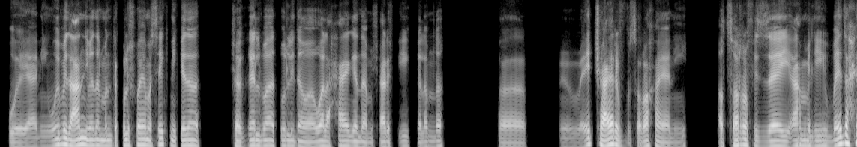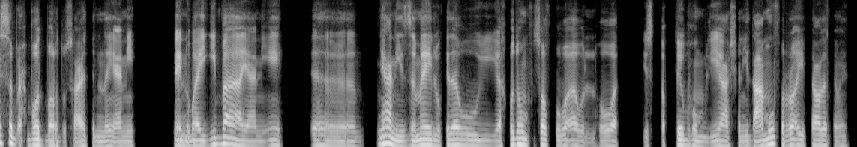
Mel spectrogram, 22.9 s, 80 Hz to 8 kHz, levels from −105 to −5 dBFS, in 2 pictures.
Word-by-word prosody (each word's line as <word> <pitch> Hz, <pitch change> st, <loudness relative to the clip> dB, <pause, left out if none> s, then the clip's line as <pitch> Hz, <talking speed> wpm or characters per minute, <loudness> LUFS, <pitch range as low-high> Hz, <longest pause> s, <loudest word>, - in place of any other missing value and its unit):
ويعني 90 Hz, +2 st, -4 dB
وابعد 125 Hz, +4 st, +2 dB
عني 120 Hz, +3 st, +6 dB
بدل 115 Hz, +1 st, +1 dB
ما 110 Hz, 0 st, 0 dB
أنت 110 Hz, -, -2 dB
كل 120 Hz, -1 st, -2 dB
شوية 120 Hz, +3 st, +1 dB
ماسكني 115 Hz, -1 st, -2 dB
كده، 110 Hz, -1 st, +2 dB, 0.4 s
شغال 110 Hz, +3 st, 0 dB
بقى 110 Hz, 0 st, 0 dB
تقول 110 Hz, 0 st, -6 dB
لي 110 Hz, -, -3 dB
ده 95 Hz, -2 st, -1 dB
ولا 100 Hz, +1 st, +1 dB
حاجة 105 Hz, +1 st, 0 dB
ده 95 Hz, -1 st, -2 dB
مش 90 Hz, +1 st, -15 dB
عارف 95 Hz, 0 st, 0 dB
إيه 100 Hz, +1 st, -8 dB
الكلام 95 Hz, 0 st, -9 dB
ده." 105 Hz, 0 st, -3 dB, 0.7 s
ف -, -, -8 dB, 0.8 s
فما 90 Hz, 0 st, -15 dB
بقيتش 135 Hz, +7 st, -2 dB
عارف 110 Hz, -3 st, +6 dB
بصراحة 105 Hz, +6 st, -2 dB
يعني، 90 Hz, +3 st, -4 dB, 0.4 s
أتصرف 115 Hz, 0 st, +1 dB
إزاي 100 Hz, 0 st, +3 dB
أعمل 110 Hz, -1 st, 0 dB
ايه؟ 105 Hz, +1 st, -2 dB
بقيت 120 Hz, +11 st, +4 dB
أحس 165 Hz, +1 st, +3 dB
بإحباط 120 Hz, -5 st, +3 dB
برضه 100 Hz, -2 st, -2 dB
ساعات -, -, -1 dB
إن 95 Hz, -1 st, -4 dB
يعني 100 Hz, 0 st, -1 dB, 0.5 s
لأنه 105 Hz, -2 st, +4 dB
بقى 110 Hz, 0 st, +3 dB
يجيب 130 Hz, +6 st, -1 dB
بقى 135 Hz, -7 st, +4 dB
يعني 100 Hz, 0 st, -4 dB
إيه 115 Hz, -1 st, -2 dB, 0.4 s
آآ 100 Hz, -3 st, -3 dB, 0.2 s
يعني 145 Hz, -10 st, +5 dB
زمايله 110 Hz, +2 st, +3 dB
وكده 120 Hz, +3 st, +2 dB
وياخدهُم 110 Hz, +3 st, 0 dB
في -, -, -21 dB
صفه 115 Hz, -4 st, -1 dB
بقى 110 Hz, -1 st, -1 dB
واللي 90 Hz, -3 st, -12 dB
هو 105 Hz, +1 st, -2 dB, 0.4 s
يستقطبهم 110 Hz, -5 st, -2 dB
ليه، 105 Hz, +3 st, -1 dB
عشان 100 Hz, 0 st, -3 dB
يدعموه 100 Hz, +6 st, +3 dB
في 140 Hz, -, -8 dB
الرأي 115 Hz, 0 st, 0 dB
بتاعه 115 Hz, +2 st, -1 dB
ده 110 Hz, -, +1 dB
كمان. 100 Hz, -1 st, -10 dB
105 Hz, 170 wpm, -24 LUFS, 100-115 Hz, 0.8 s, عني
